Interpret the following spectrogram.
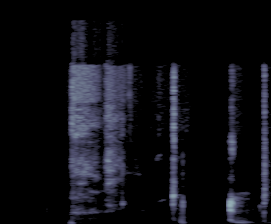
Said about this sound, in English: They're coughing.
